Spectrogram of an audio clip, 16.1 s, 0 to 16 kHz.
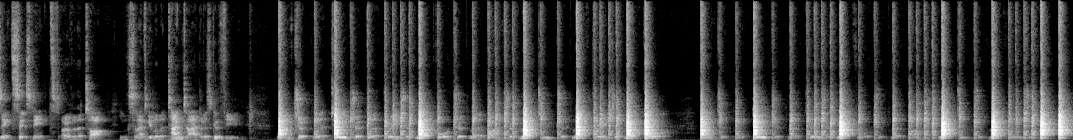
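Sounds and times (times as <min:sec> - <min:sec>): drumsticks on a practice pad: 0:04.2 - 0:09.9, 0:10.5 - 0:16.0.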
